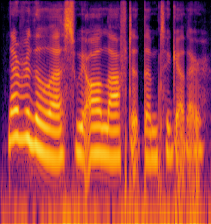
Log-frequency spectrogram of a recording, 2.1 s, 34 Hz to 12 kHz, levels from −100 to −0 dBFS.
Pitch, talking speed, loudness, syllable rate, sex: 230 Hz, 200 wpm, -16 LUFS, 6.7 syllables/s, female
